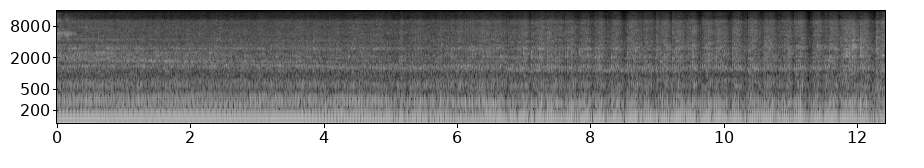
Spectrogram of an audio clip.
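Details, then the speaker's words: Project car engine running with no exhaust fitted (old exhaust rusted through and discarded), last transmission mount missing so engine moves too much; loud deep steady drone settling into a rough pulsing blat, running evenly with nothing obviously wrong. "but let me start it up for you and you can hear it run"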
